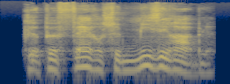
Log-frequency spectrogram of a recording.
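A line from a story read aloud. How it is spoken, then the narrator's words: Murmured. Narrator (French): murmura-t-il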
